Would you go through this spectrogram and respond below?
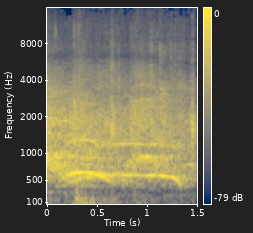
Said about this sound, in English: So let's all give a round of applause.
